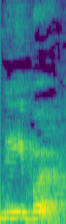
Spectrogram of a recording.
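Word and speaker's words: neighbour: N E I G H, नेघ नहीं है ये, इसका प्रोनंसिएशन है नेबर, थोड़ा सा ट्रिकी है, आप प्रैक्टिस करेंगे तो आएगा।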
